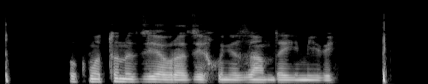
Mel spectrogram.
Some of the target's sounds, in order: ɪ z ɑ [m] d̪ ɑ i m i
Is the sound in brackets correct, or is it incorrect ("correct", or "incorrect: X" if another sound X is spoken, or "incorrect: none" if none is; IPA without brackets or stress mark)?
correct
